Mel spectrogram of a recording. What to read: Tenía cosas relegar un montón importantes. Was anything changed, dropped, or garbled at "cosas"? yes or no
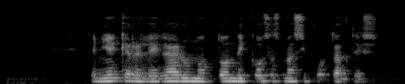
yes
